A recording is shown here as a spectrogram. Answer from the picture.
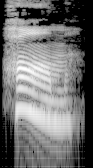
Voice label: "harm", british english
